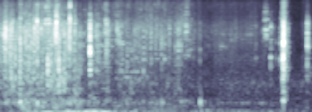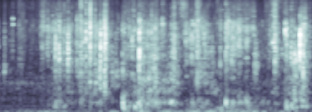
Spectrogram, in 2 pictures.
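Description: Hands crushing and crumbling blocks of dyed, reformed gym chalk: dry crunching and crackling as the chalk breaks apart, with one sharp snap a little under three seconds in, then more crumbling.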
